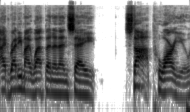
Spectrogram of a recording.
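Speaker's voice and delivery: ordinary delivery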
